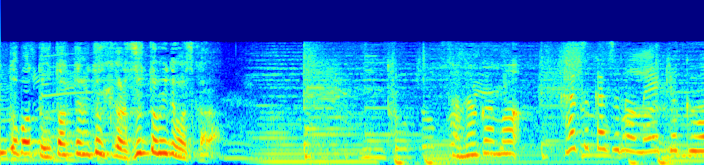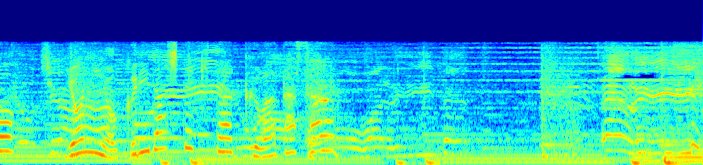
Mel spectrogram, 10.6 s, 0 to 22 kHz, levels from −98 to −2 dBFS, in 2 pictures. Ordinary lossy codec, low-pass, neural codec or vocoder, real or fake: none; none; none; real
